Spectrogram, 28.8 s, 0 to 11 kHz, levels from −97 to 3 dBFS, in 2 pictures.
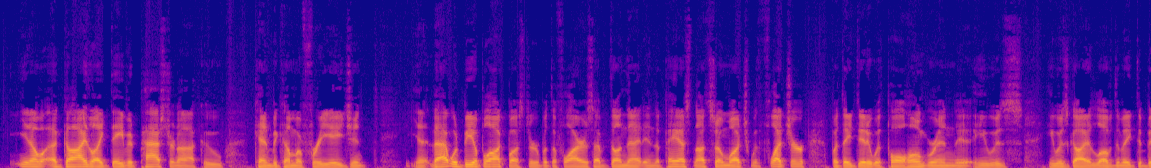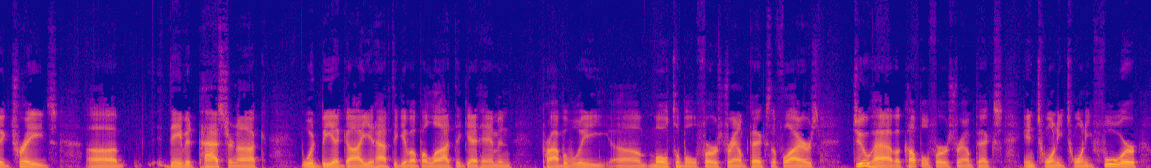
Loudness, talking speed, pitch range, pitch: -22 LUFS, 180 wpm, 90-110 Hz, 100 Hz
